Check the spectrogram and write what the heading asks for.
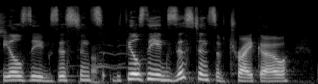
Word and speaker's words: Trico: I believe its name is Trico, or I think that's how it's pronounced, mm-hmm. T-R-I-C-O. – Yeah. Interesting. Yeah. Like Ico, but the third one? – He...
